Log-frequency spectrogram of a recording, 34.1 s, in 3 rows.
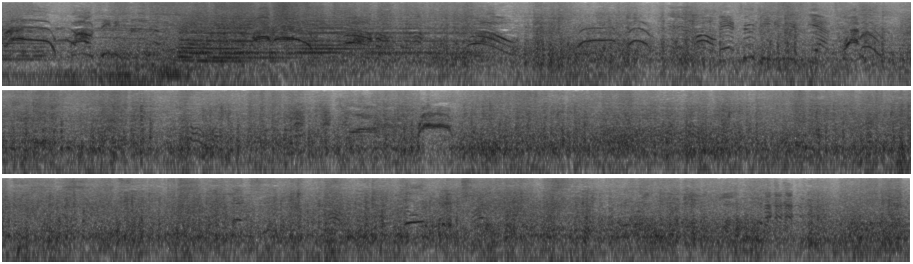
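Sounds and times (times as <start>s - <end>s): freight train rushing past: 0.0s - 34.0s
wheels clattering on rails: 0.0s - 34.0s.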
